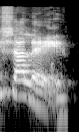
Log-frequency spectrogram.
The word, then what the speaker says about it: chalet: this word broken oh I see Chalet absolutely yep it's a French word Chalet surely the shallots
